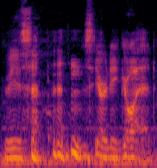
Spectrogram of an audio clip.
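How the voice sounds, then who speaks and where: A man's voice: mid-range voice, moderate pace, a bit bright. A man acting as net controller on a ham radio roll call, calling stations in informal procedural patter with some hesitation. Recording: muffled lo-fi audio with clear noise.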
